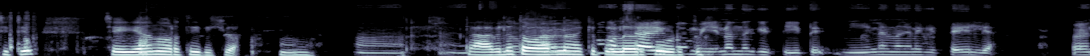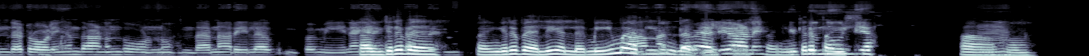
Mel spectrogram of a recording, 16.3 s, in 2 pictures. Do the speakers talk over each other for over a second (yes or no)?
yes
